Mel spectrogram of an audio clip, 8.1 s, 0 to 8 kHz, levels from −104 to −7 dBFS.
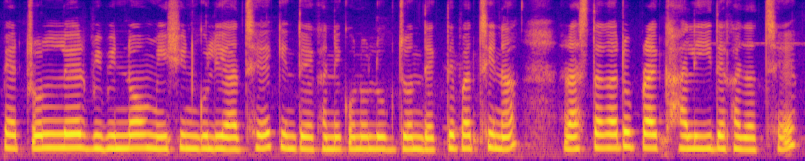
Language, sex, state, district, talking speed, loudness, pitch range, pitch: Bengali, female, Tripura, West Tripura, 120 wpm, -14 LUFS, 230-250 Hz, 240 Hz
